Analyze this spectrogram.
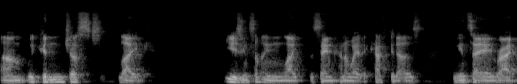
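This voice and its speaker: Talking at a fairly quick pace, a man with a very deep, low pitch has a bright, sharp tone and fairly even intonation. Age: 30s. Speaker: programmer giving a tech talk. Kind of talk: technical demo talk at online meetup. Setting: video call. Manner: fast; hesitant with many fillers.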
